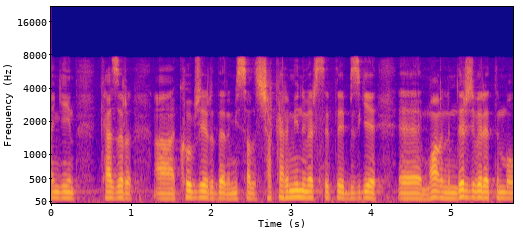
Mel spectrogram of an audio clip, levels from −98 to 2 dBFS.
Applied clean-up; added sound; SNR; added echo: none; none; none; none.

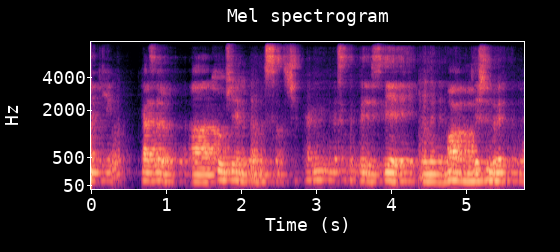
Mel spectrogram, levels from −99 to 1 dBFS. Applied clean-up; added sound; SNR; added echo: neural mask model DeepFilterNet 3.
